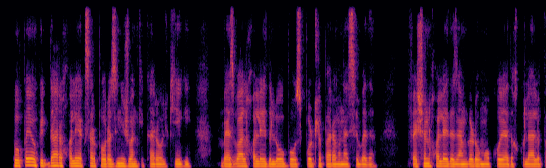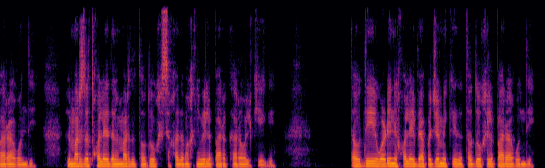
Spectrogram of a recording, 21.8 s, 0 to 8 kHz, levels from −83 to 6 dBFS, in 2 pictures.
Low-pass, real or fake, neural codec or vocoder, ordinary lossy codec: none; real; none; none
